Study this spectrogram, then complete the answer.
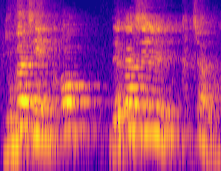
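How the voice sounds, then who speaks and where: A man's voice: extremely high pitch, normal speed, sharp tone, slight background noise, voice pushed up. A man putting on the voice of a boastful middle finger that brags about being tallest, in a taunting, swaggering manner. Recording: echoey hall from far off.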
